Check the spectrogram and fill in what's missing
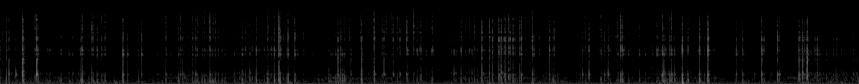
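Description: A clear, hollow, empty cut-crystal-style plastic tumbler is held in the hand while fingernails scratch and tap along its ridged surface. The result is a dense run of quick, crisp, bright clicks and scraping rasps with almost no ring. It stays quiet and close throughout.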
